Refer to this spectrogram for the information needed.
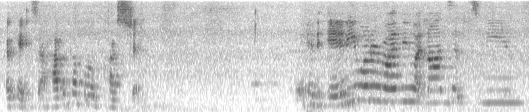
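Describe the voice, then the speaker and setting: A woman's voice: extremely high pitch, lively intonation, normal speed, fairly bright tone. A young woman reading aloud to small children as a student teacher, asking simple questions in an encouraging, affirming way. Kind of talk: interactive picture-book read-aloud with questions to young children. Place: indoors in a classroom with young children. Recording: echoey room, distant mic, clear background noise.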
